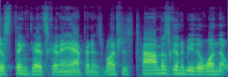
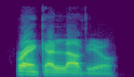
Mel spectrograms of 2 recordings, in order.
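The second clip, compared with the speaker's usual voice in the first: put-on low, deep-voiced Lourdes accent; 4 semitones lower than usual. Imitating Lourdes telling Frank she loves him: Lourdes accent, deep voice. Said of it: "nice Lourdes accent right there".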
